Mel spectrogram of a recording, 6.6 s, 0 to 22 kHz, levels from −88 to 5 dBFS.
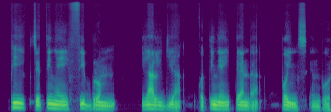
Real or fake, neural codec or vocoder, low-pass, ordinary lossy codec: fake; autoencoder, 48 kHz, 32 numbers a frame, DAC-VAE, trained on Japanese speech; 19.8 kHz; none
